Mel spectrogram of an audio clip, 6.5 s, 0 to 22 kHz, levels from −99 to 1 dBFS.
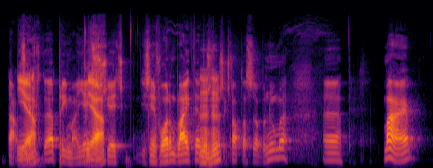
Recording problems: thin; very; fading below 500 Hz

